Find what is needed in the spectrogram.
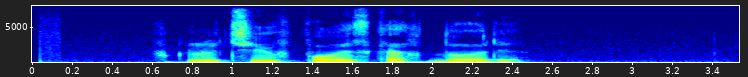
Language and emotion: Russian, neutral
